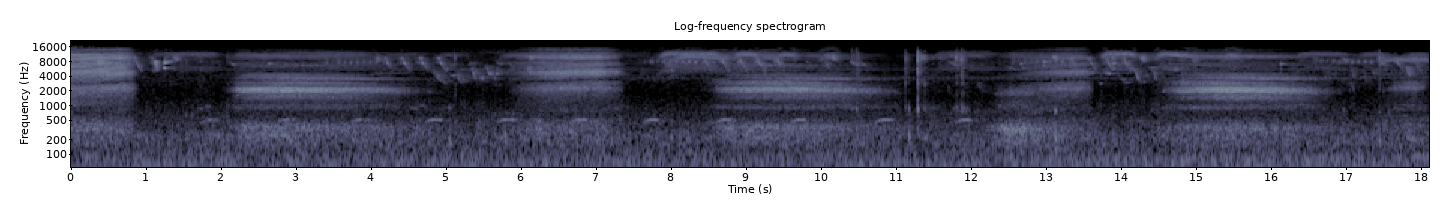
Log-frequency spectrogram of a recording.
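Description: A woman taking three slow, deep conscious breaths: long, audible inhales and exhales of one to three seconds each, with short pauses between them.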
